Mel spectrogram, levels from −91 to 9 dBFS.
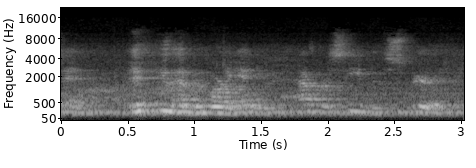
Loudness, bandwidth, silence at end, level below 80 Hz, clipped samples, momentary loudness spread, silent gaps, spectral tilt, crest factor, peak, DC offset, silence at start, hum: -25 LUFS; 10.5 kHz; 0 s; -80 dBFS; under 0.1%; 10 LU; none; -6 dB/octave; 16 dB; -8 dBFS; under 0.1%; 0 s; none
